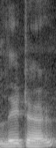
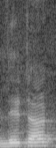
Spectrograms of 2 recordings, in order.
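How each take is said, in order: Both takes have the same delivery.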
